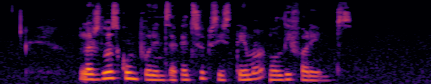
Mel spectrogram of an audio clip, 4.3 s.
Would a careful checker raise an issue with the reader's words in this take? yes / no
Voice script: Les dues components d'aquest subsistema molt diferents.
no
